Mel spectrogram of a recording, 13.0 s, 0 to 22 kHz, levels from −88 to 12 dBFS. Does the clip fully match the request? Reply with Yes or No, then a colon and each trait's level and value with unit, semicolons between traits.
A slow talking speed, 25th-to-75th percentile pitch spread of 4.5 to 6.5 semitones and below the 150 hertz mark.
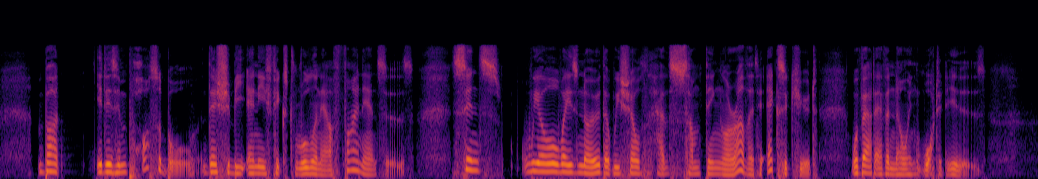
No: average, 150 wpm; average, 4.8 semitones; medium, 140 Hz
